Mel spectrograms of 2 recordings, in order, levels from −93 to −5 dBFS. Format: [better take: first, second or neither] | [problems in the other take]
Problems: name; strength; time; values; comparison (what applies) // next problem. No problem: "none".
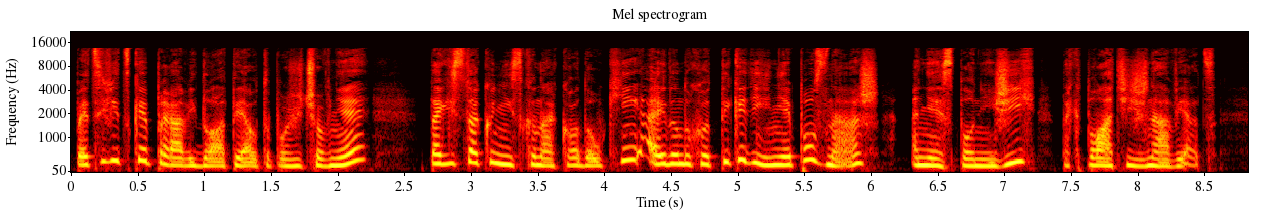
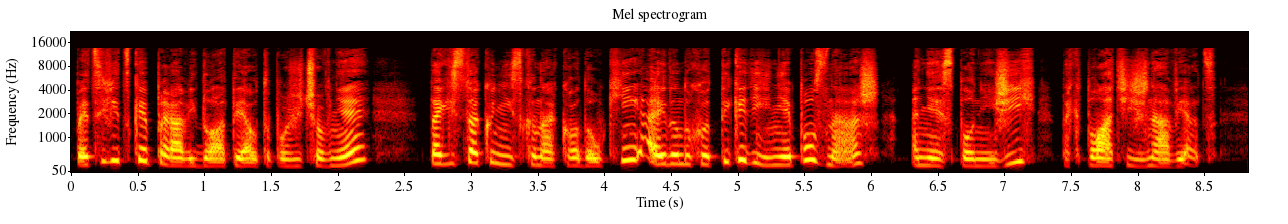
first | thin; very; fading below 400 Hz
